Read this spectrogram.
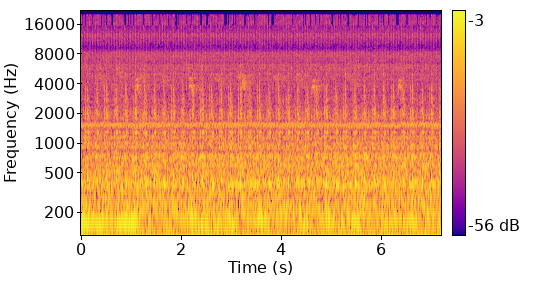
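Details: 2009 Mercedes W211 3.5 engine: steady idle with faint knock about once a second over engine hum; engine knock at idle, cause not confirmed.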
